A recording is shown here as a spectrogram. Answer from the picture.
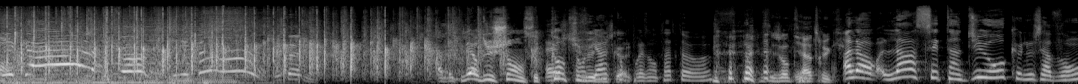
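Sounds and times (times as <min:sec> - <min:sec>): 
people cheering and calling: 0:00.0 - 0:05.4
audience clapping for a performer: 0:00.0 - 0:06.0
speech: 0:04.4 - 0:10.7
laughter: 0:07.1 - 0:08.1.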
